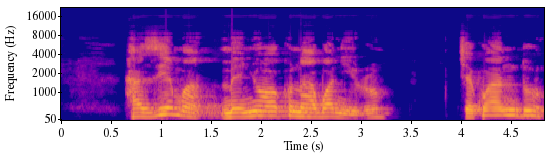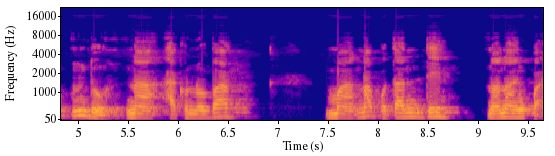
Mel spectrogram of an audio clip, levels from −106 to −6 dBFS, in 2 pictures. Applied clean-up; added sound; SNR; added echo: none; none; none; none.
